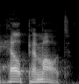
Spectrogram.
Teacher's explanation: saltamos la H y hacemos la I como una E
